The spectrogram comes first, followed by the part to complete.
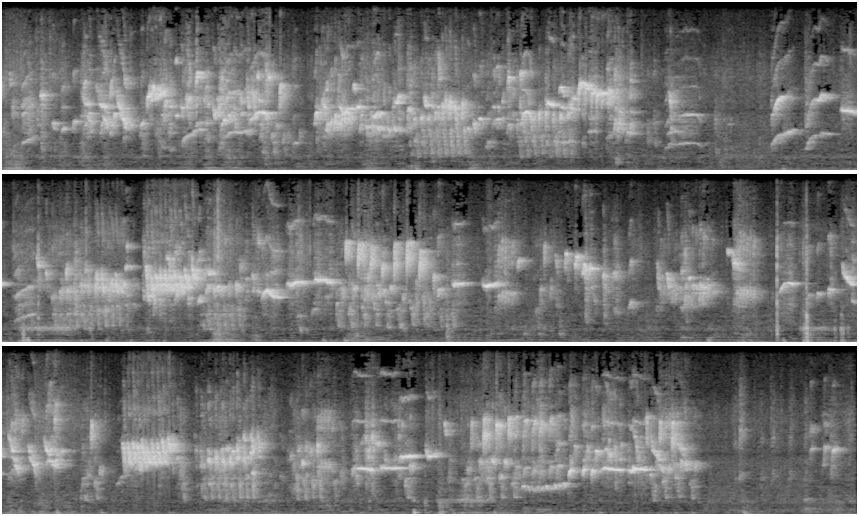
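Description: Young canaries singing: long, nearly unbroken phrases of rapid warbles and trills, with a short lull about eight seconds in.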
